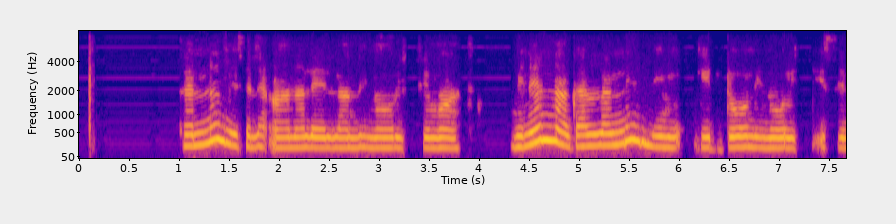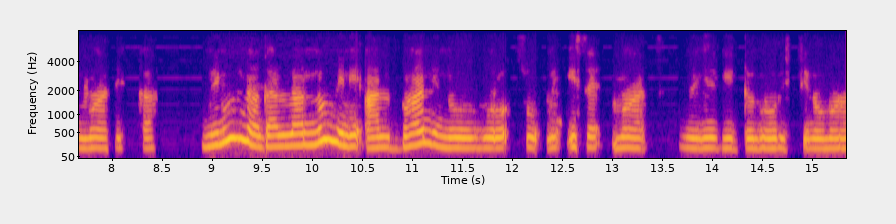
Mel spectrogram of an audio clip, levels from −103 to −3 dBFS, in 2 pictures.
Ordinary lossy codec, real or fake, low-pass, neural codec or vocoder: Opus, 24 kbps; fake; 7.2 kHz; vocoder, 22.05 kHz, 80 mel bands, HiFi-GAN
